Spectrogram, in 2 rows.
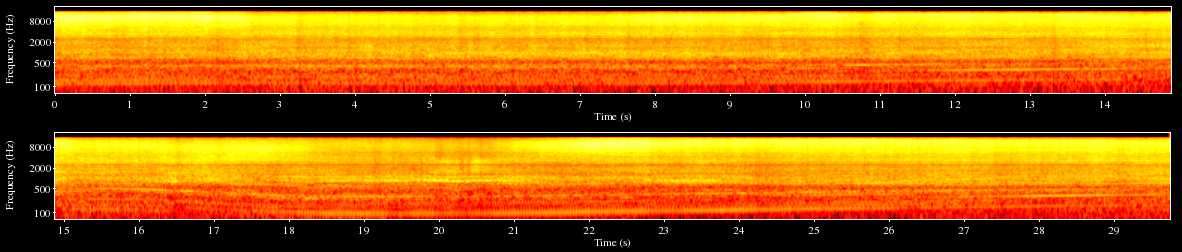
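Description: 2011 Subaru WRX's turbocharged 2.5-litre flat-four engine pulling at speed on track, its pitch climbing slowly, falling sharply about halfway through as the car slows, then climbing again, over a steady rush of noise.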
